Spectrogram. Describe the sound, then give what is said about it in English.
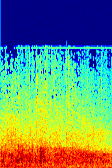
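Audience clapping in agreement during a sermon: a dense, even wash of many hands applauding at once, steady and fairly loud throughout. “Yeah, you can clap if you agree with it.”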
